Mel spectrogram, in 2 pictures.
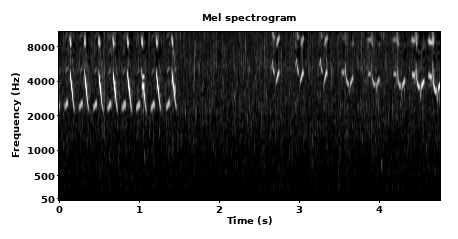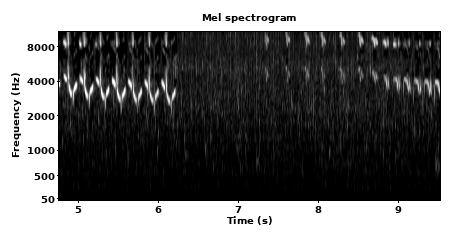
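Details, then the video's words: Woodlark song: a fast run of bright, steeply rising notes, then a longer series of clear, slightly descending fluty notes repeated several times a second, with brief pauses between phrases and faint background rustle. "Голоса птиц. Жаворонок лесной (Lullula arborea)"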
